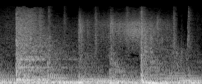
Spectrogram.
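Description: Electronic soundtrack music, loud and driving, with heavy sustained chords. A new chord hits about a second and a half in.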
